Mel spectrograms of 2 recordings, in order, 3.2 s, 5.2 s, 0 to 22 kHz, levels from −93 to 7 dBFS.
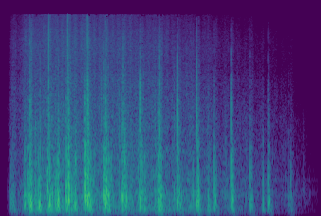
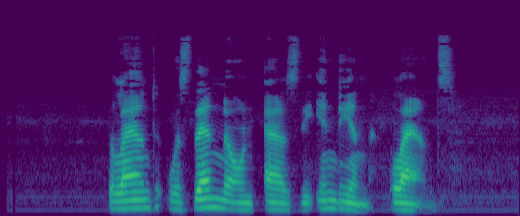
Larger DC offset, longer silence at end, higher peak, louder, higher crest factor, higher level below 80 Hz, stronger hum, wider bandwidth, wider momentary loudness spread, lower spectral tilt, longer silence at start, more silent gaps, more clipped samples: neither; second, 0.5 s vs 0.7 s; about the same, -8 dBFS vs -10 dBFS; second, -32 LUFS vs -29 LUFS; about the same, 24 dB vs 22 dB; first, -60 dBFS vs -84 dBFS; neither; first, 17 kHz vs 11.5 kHz; first, 17 LU vs 13 LU; about the same, -5 dB/octave vs -6 dB/octave; second, 0.1 s vs 1.1 s; neither; neither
